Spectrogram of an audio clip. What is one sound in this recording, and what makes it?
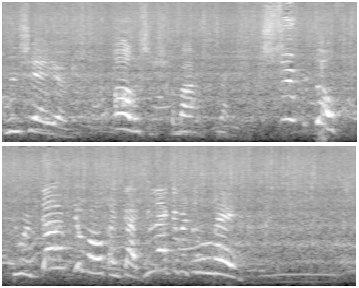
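A young boy talks excitedly, close by.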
